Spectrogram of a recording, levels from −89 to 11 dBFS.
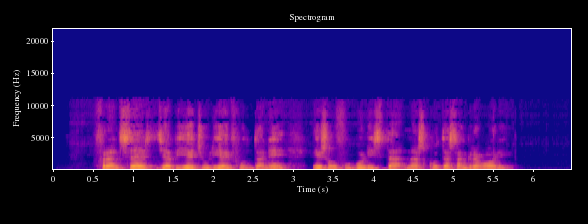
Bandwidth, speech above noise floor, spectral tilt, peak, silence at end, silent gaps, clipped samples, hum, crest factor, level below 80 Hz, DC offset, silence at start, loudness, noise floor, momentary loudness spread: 11.5 kHz; 53 dB; -3.5 dB/octave; -6 dBFS; 0.75 s; none; under 0.1%; none; 16 dB; -72 dBFS; under 0.1%; 0.55 s; -23 LUFS; -75 dBFS; 9 LU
